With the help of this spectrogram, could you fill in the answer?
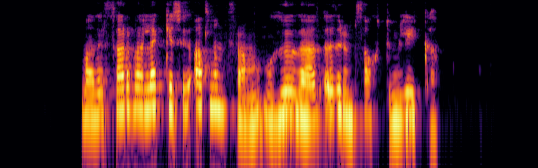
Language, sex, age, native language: Icelandic, female, 30-39, Icelandic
